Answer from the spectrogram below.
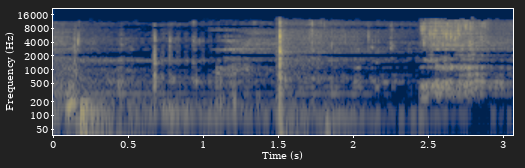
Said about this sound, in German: Ein Spritzer Zitronensaft da rein. Den haben wir hier.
